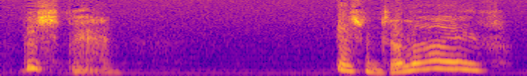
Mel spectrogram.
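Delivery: tight strained voice, very high, slow. A man looks up after finding no pulse, in a strained voice. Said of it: "he said in a strained voice".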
